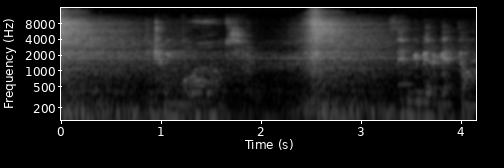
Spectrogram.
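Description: TV trailer soundtrack playing back: music under short fragments of dialogue, with a sweep of noise about two and a half seconds in.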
